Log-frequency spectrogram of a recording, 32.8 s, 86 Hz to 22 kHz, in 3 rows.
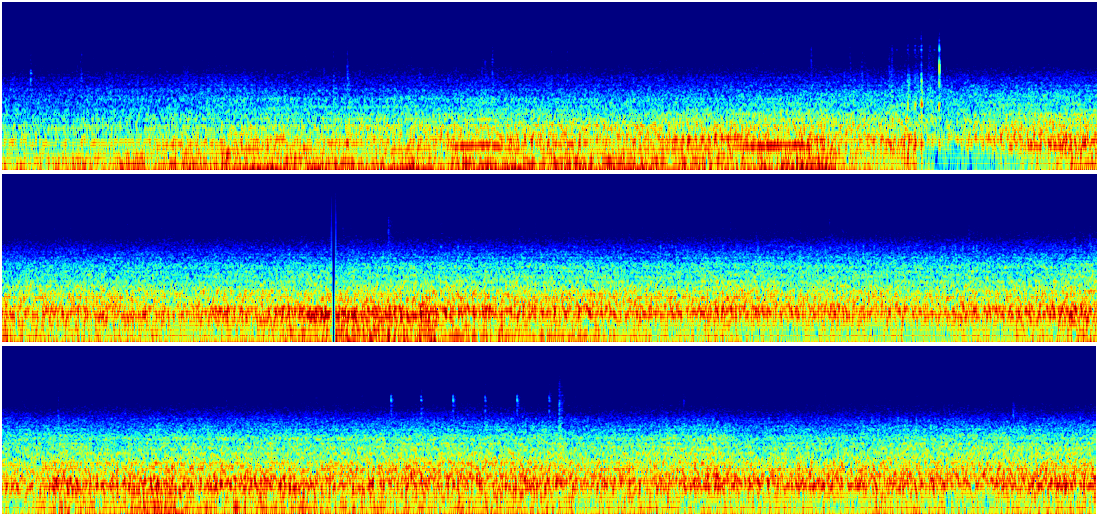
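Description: Steady driving noise of a BMW 520d F10: the low drone of its four-cylinder diesel under tyre and road rumble. The deepest rumble drops away briefly about nine seconds in.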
